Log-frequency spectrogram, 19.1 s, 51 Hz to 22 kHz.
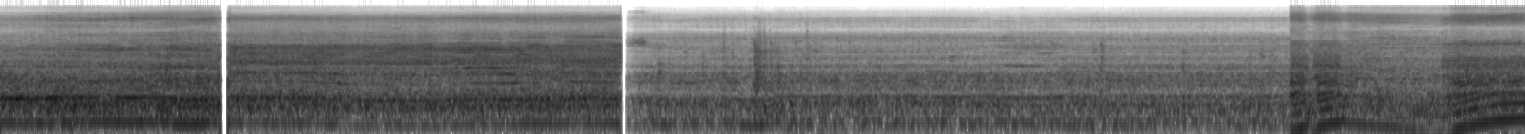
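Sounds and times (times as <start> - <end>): excavator diesel engine and hydraulics: 0.0 - 19.0.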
